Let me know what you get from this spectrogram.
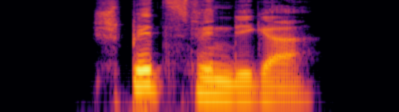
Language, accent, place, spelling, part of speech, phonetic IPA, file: German, Germany, Berlin, spitzfindiger, adjective, [ˈʃpɪt͡sˌfɪndɪɡɐ], De-spitzfindiger.ogg
- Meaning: 1. comparative degree of spitzfindig 2. inflection of spitzfindig: strong/mixed nominative masculine singular 3. inflection of spitzfindig: strong genitive/dative feminine singular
